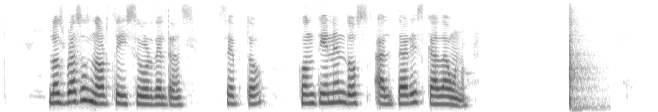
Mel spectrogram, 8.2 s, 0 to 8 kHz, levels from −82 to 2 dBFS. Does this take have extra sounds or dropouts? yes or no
yes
